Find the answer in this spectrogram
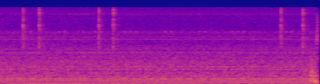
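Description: Faint computer mouse clicks in three quick pairs as the eraser tool is clicked on leftover white spots in the image, over a low steady hum.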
